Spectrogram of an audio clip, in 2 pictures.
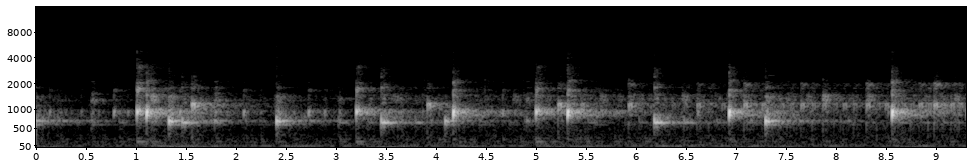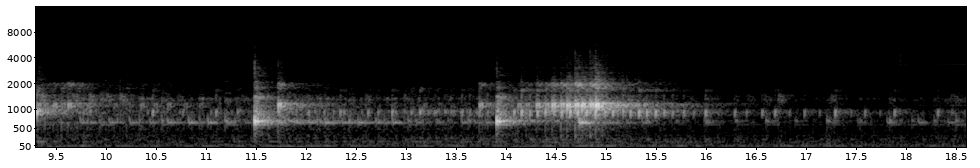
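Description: Live percussion ensemble playing sparse, irregular struck notes on tuned mallet percussion, each ringing and fading. About fourteen seconds in, the playing swells into a brief roll that dies away, leaving the last two seconds nearly quiet.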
